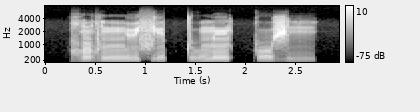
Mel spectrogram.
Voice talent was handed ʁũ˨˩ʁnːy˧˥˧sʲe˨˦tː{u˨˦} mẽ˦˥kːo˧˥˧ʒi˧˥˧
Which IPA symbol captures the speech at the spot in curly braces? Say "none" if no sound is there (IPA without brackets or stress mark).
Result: u˨˦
